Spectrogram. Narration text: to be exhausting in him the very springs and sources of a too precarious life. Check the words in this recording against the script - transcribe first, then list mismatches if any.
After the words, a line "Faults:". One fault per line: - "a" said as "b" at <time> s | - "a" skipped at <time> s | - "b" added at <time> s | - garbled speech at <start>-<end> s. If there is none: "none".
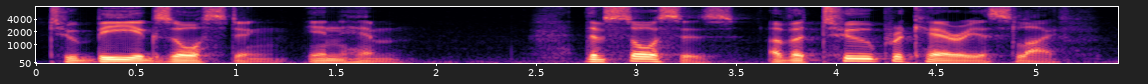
to be exhausting in him the sources of a too precarious life.
Faults:
- "very springs and" skipped at 2.8 s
